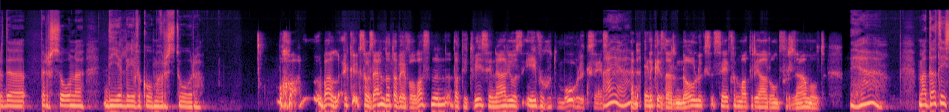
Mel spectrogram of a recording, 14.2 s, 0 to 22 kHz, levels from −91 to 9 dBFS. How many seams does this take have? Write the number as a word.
two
